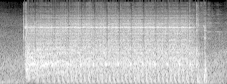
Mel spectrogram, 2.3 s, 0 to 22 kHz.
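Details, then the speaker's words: 1999 Johnson 70 hp two-stroke outboard that won't start, cranked with plugs out for a compression test. Steady, uniform cranking; cylinder three reads 135 psi, so compression is good on all three cylinders. Normal. "135. So we have good compression on all three cylinders now."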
